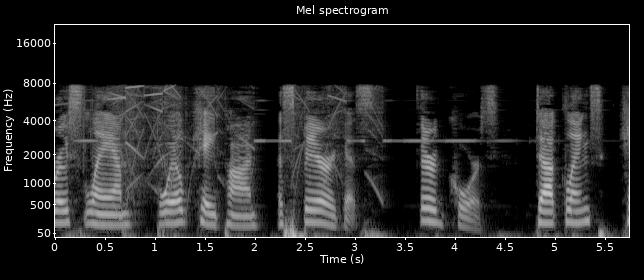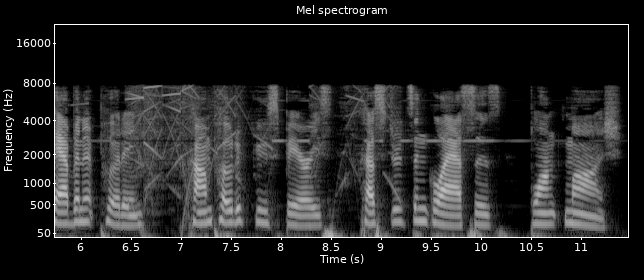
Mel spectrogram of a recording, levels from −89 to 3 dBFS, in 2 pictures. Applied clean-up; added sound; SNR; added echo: classical method log-MMSE.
